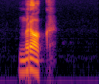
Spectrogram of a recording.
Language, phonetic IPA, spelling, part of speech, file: Polish, [mrɔk], mrok, noun, Pl-mrok.ogg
